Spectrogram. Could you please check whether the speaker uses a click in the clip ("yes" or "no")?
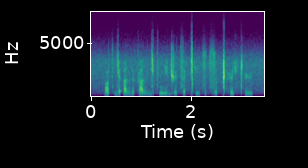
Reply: yes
